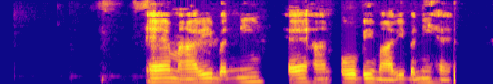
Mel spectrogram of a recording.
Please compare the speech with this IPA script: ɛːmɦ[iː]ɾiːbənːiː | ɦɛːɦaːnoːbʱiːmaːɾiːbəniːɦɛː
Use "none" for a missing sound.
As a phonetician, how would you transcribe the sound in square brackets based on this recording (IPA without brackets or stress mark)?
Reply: aː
